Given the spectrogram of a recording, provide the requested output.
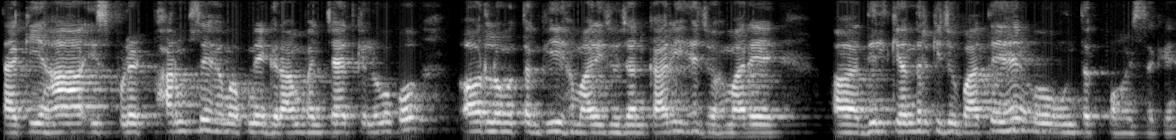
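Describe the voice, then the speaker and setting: Monotone, flat intonation marks speech delivered at a moderate pace. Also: man. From India, Chhattisgarh (Balrampur district). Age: 20s. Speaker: village election candidate, student. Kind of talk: interview. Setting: studio.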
